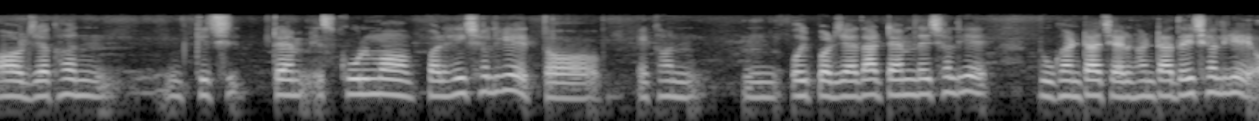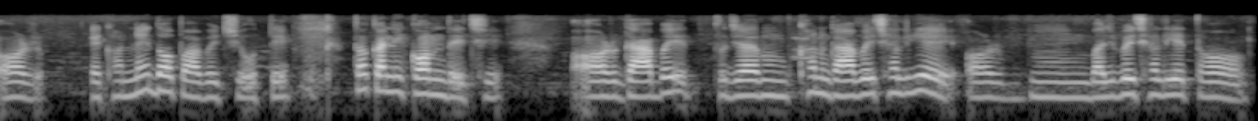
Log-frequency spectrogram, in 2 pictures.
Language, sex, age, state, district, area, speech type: Maithili, female, 18-30, Bihar, Darbhanga, rural, spontaneous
